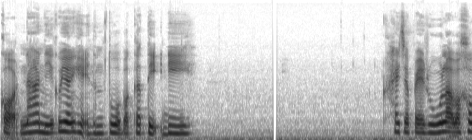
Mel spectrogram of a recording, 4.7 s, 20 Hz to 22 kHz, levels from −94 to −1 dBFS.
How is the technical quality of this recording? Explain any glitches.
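There's one glitch: a gap at a join of encoded pieces at 2.72 to 2.77 s. The speech drops into a gap of about 42 ms with smeared edges, then resumes where it stopped. The pieces were encoded separately and joined untrimmed, so encoder delay and padding were left in.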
